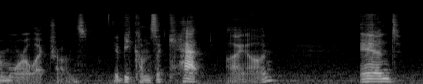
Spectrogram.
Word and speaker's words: cation: call this a cat now it's not called cation it's called cat ion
